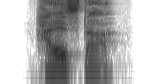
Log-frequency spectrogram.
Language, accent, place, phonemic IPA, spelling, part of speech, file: German, Germany, Berlin, /ˈhaɪ̯stər/, Heister, noun, De-Heister.ogg
- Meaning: 1. young foliage tree of a height between 1 and 2.5 metres 2. any young tree, especially a young beech 3. synonym of Elster (“magpie”)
